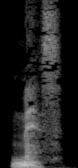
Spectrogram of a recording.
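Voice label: "mess", British English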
